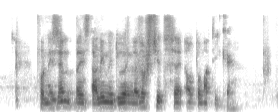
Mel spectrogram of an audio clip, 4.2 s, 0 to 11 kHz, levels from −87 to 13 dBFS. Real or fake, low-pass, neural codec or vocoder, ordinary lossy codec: fake; 7.2 kHz; codec, 16 kHz, 2 kbps, X-Codec, HuBERT features, trained on general audio; MP3, 48 kbps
